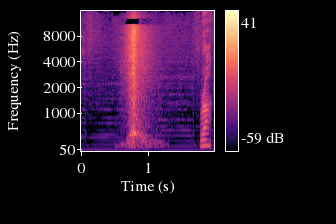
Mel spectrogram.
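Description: A single whoosh sound effect of a video transition, swelling and fading within under a second, loudest a little under a second in, over faint background music.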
